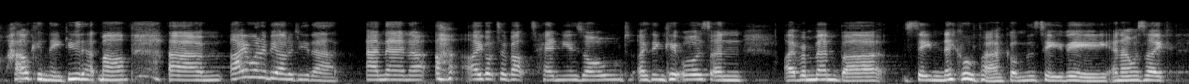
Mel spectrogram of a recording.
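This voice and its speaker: Female musician, informal rambling interviewee, middle pitch, slightly dull lo-fi sound. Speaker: musician, singer-songwriter being interviewed. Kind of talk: casual interview chat.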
